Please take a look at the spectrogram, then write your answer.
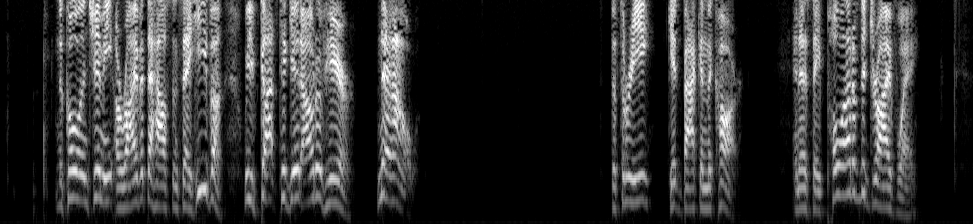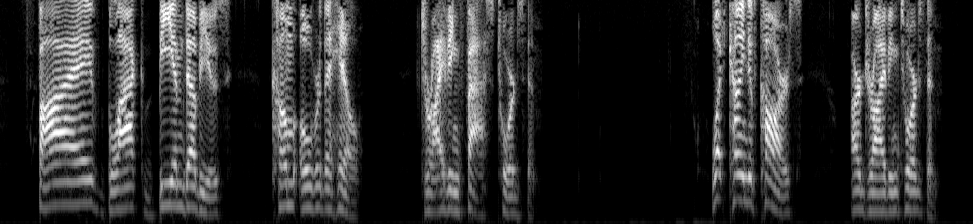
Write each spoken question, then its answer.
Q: What kind of cars are driving towards them?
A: Black BMWs are driving towards them.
